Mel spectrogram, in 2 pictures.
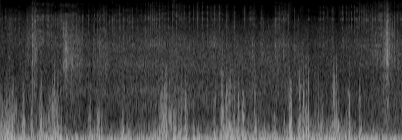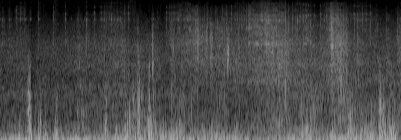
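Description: Wind buffeting the microphone, with irregular clicks and rustles of handling while a spinning reel is wound in on a retrieve.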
